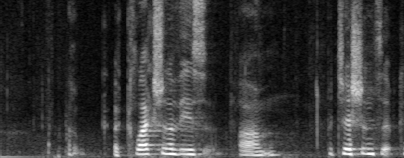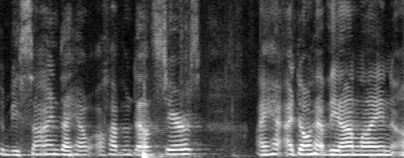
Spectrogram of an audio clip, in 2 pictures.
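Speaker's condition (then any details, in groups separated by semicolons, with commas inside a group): No condition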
